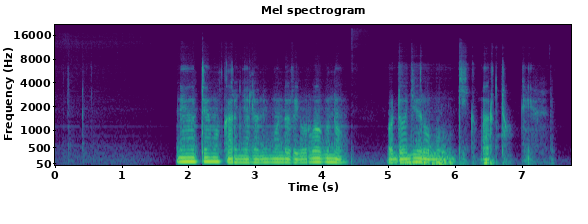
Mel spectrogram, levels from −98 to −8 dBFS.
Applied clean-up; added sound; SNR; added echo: neural mask model RNNoise.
